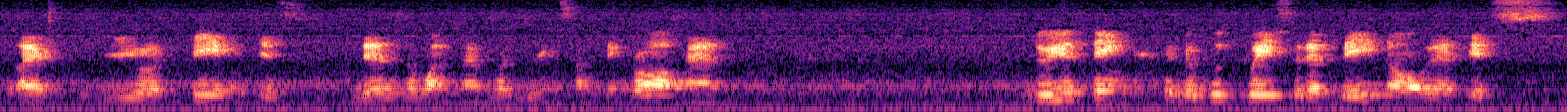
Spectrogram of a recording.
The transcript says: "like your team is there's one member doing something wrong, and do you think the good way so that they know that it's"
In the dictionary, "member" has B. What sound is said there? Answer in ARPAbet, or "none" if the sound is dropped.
none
